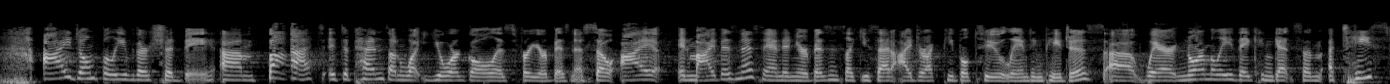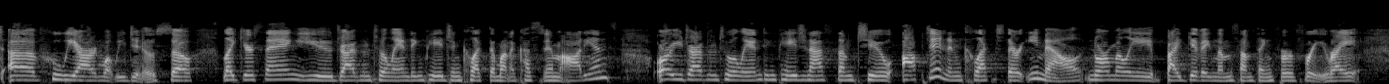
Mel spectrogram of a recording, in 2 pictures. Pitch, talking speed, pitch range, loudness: 200 Hz, 210 wpm, 185-220 Hz, -24 LUFS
